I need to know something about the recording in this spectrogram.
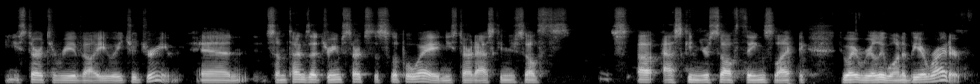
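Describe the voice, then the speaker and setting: Guy hosting a podcast, low creaky voice, chatty and encouraging, talks right at you. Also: fairly even intonation, moderate pace. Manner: encouraging, addresses listener directly. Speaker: podcast host. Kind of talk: conversational advice to writers.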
